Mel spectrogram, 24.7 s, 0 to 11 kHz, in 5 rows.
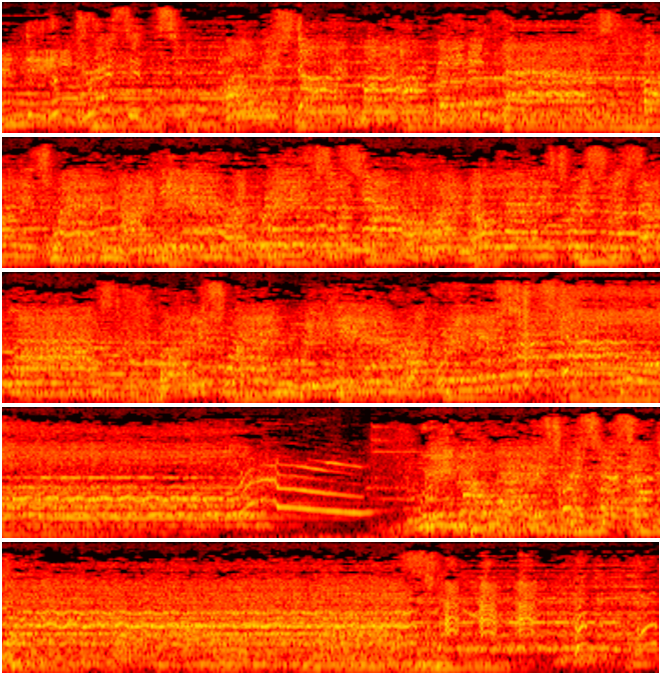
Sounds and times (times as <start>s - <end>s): Christmas music: 0.0s - 24.6s.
